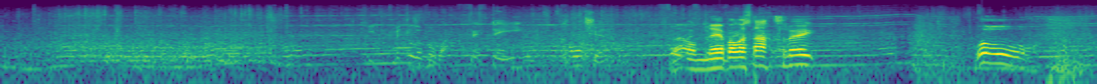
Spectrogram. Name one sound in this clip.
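A rally car engine revs and roars steadily.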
